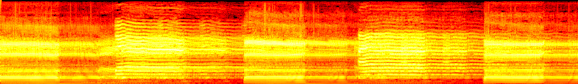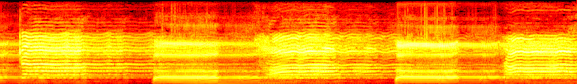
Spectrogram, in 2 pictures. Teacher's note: تا میں سیٹی کی آواز نہیں آنی چاہیے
